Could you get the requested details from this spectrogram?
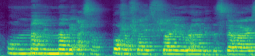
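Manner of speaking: put-on high, loud, eager little boy; bursting to tell his mammy; excited child. Little Amal excitedly telling his mammy about the moon.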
